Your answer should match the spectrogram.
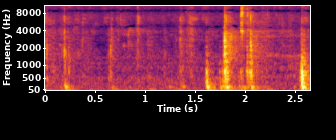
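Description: Quiet shuffling of a deck of cards during a card reading: irregular soft flicks and taps, sparse at first, then a denser cluster of crisp snaps near the end, with no one speaking.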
